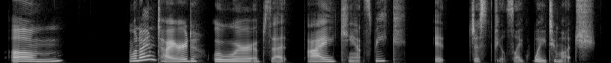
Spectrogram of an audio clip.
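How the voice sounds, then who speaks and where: A woman with a high pitch and lively intonation speaks at a very slow pace, pausing long and often, her loudness swinging widely. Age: 20s. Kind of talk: personal vlog. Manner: emphasizes consonants.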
